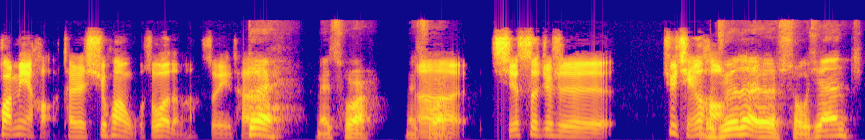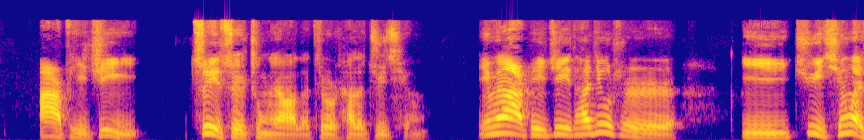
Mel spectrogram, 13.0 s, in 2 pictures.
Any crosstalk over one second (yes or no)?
no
